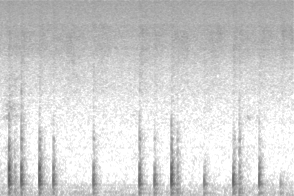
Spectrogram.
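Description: Marker pen writing on a whiteboard: a string of short, irregular taps and strokes, about three a second, as the letters are written.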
